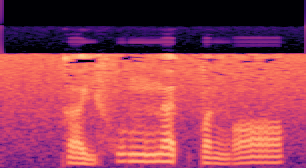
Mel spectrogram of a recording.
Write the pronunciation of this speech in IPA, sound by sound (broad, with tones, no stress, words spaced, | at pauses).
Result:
kɐ˨˩jfʊ˧ŋn̪ɐ˧t̚ pɐ˧ŋɔː˥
